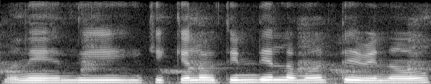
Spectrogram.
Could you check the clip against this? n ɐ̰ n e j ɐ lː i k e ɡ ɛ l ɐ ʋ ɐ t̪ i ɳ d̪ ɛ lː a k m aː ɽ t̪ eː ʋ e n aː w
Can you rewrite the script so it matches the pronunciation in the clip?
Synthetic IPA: m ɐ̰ n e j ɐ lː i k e k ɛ l ɐ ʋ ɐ t̪ i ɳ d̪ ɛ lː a m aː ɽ t̪ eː ʋ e n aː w

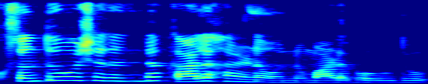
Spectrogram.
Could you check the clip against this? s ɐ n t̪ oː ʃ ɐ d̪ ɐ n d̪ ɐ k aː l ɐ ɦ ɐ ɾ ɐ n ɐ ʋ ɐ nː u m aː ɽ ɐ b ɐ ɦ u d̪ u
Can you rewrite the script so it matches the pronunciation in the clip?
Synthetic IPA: s ɐ n t̪ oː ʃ ɐ d̪ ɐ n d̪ ɐ k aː l ɐ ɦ ɐ ɾ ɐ ɳ ɐ ʋ ɐ nː u m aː ɽ ɐ b ɐ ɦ u d̪ u

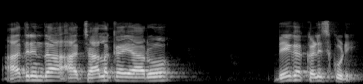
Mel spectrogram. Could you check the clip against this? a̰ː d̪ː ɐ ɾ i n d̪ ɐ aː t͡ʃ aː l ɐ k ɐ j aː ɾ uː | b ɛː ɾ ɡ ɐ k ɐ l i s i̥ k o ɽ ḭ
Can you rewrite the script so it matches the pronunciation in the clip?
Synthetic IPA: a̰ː d̪ ɐ ɾ i n d̪ ɐ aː t͡ʃ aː l ɐ k ɐ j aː ɾ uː | b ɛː ɡ ɐ k ɐ ɭ i s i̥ k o ɽ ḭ

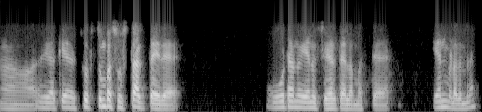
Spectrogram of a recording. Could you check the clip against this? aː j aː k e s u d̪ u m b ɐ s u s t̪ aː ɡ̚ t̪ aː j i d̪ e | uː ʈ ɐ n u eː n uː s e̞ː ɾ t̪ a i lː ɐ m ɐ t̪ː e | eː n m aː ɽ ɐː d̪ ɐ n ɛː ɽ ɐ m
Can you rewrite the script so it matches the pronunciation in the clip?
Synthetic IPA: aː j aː k e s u t̪ u m b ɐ s u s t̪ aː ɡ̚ t̪ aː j i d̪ e | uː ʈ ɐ n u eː n uː s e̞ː ɾ t̪ a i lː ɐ m ɐ t̪ː e | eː n m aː ɽ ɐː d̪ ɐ m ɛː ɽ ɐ m

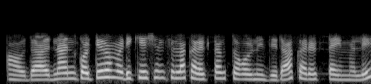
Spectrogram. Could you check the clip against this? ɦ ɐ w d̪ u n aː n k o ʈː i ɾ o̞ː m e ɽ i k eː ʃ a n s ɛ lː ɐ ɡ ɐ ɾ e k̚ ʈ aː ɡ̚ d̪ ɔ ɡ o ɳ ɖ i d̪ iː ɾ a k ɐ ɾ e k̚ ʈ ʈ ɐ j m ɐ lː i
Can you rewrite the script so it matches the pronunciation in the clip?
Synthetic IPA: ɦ ɐ w d̪ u n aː n k o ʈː i ɾ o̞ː m e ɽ i k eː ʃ ɐ n s ɛ lː ɐ k ɐ ɾ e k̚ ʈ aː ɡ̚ t̪ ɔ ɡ o ɳ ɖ i d̪ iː ɾ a k ɐ ɾ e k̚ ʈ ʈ ɐ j m ɐ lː i

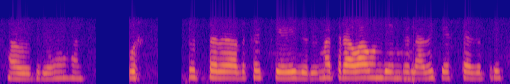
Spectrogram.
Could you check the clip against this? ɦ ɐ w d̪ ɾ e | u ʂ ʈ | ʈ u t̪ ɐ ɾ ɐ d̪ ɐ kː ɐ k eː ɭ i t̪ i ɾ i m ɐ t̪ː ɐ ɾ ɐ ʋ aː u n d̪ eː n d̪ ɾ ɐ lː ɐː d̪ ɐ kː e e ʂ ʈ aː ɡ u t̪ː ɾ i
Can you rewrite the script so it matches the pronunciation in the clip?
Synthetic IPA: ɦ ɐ w d̪ ɾ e | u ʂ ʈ | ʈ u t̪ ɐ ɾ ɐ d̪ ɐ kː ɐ k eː ɭ i d̪ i ɾ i m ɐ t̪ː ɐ ɾ ɐ ʋ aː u n d̪ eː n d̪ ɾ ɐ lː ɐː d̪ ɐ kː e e ʂ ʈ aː ɡ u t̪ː ɾ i

